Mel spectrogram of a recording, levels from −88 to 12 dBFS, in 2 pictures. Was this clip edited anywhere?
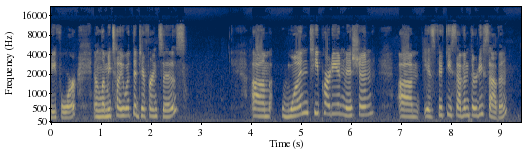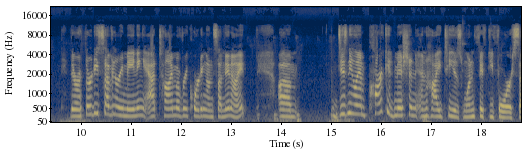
no; 0 cuts

